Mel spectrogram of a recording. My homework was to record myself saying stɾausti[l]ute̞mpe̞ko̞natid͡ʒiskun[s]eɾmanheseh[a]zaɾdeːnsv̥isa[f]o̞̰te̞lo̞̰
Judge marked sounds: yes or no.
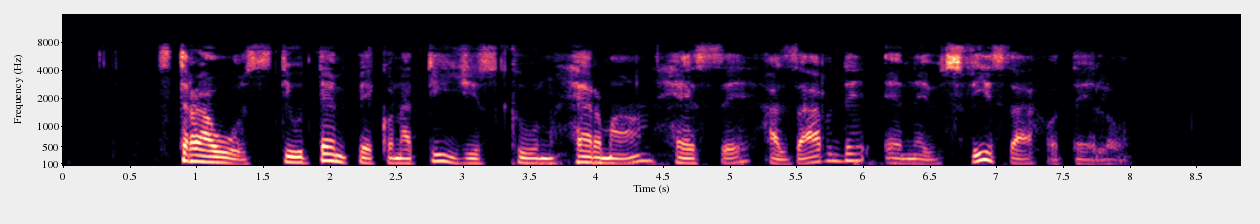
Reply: no, no, yes, no

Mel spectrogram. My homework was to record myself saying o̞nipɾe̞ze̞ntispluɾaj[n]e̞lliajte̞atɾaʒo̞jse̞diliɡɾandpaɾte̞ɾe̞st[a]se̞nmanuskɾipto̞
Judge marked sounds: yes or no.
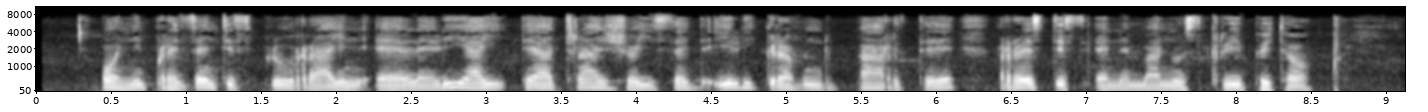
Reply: yes, no

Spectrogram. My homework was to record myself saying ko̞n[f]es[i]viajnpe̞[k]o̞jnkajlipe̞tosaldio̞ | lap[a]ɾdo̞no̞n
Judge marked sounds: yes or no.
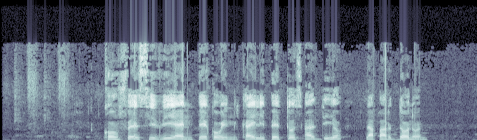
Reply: yes, yes, yes, yes

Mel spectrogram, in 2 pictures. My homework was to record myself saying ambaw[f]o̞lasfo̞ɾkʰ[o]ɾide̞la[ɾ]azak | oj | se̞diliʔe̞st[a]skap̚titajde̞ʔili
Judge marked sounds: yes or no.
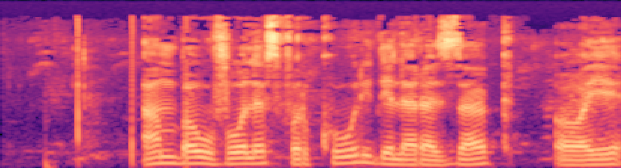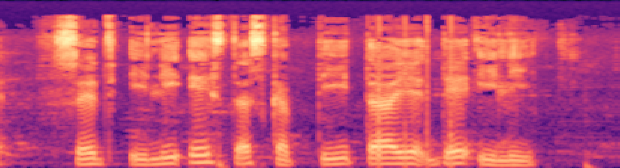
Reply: no, no, yes, yes

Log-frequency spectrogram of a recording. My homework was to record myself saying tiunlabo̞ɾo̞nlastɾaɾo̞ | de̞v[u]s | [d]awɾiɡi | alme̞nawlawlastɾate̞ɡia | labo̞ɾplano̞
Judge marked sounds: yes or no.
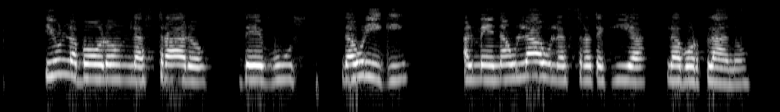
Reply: yes, yes

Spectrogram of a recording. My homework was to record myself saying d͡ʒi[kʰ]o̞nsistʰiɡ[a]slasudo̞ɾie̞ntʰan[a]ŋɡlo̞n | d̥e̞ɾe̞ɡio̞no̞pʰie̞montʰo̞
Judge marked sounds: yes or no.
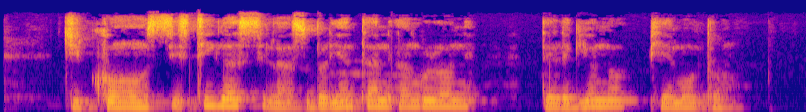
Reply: yes, yes, yes

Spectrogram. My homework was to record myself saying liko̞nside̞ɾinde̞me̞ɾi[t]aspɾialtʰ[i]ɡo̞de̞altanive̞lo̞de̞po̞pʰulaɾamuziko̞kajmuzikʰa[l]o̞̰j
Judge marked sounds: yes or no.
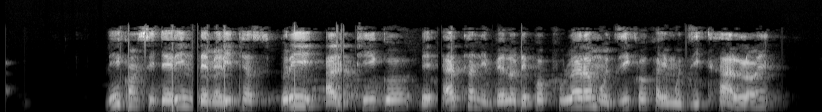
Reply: yes, yes, yes

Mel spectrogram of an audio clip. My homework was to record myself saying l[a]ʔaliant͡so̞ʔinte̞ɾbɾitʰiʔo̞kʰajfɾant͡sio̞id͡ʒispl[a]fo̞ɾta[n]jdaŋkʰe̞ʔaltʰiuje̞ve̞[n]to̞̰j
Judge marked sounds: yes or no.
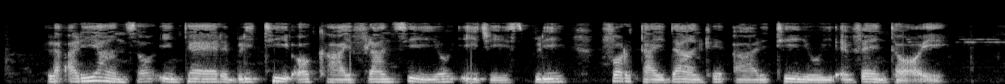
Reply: yes, no, no, yes

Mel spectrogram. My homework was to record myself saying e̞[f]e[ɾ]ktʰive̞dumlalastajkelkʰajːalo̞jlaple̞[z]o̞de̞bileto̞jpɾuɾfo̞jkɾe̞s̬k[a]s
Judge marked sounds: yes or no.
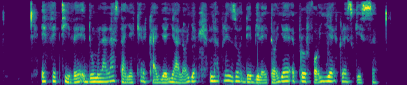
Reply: yes, no, yes, no

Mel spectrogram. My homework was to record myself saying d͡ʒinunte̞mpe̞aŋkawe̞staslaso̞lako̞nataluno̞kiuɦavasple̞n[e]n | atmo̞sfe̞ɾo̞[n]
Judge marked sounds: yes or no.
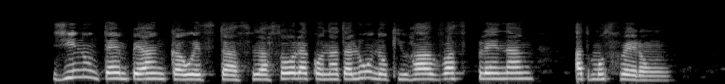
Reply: no, yes

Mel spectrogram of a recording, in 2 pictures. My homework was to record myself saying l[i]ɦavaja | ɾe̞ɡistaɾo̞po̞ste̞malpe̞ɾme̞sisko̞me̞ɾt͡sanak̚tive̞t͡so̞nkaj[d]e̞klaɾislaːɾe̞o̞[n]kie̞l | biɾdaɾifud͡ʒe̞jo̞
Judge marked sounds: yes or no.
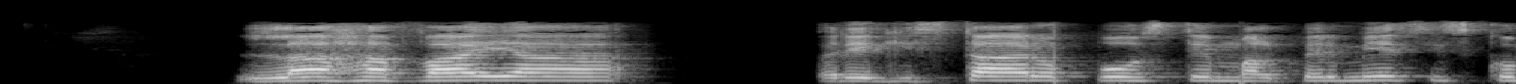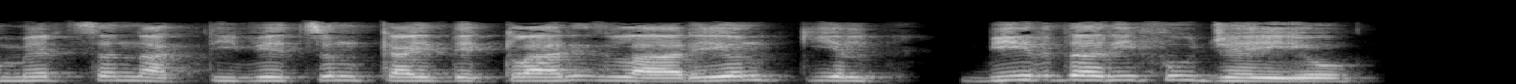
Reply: no, yes, yes

